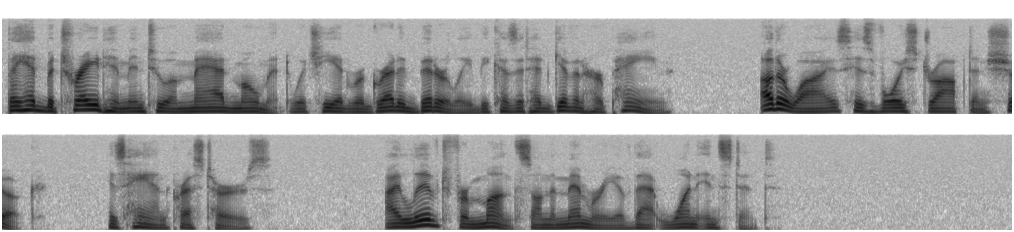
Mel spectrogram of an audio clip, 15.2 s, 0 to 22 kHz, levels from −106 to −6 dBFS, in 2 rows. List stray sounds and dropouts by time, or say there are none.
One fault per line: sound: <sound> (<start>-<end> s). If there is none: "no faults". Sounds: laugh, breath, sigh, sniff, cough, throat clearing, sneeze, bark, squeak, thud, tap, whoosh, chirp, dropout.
no faults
